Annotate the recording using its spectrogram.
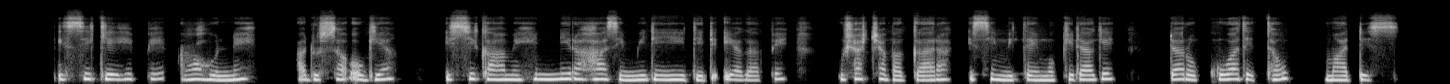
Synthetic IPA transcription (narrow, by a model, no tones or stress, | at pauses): ʔʔɪsːɪke̞ːɦɪpːɛaːɦɔnːɛ | ʔɐd̪ʊsːɐʔɔɡɪjɐ | ʔɪsːɪkaːmɛhɪnːɪɾɐhaːsɪmɪd̪ɪjiːd̪ɪd̪ɛʔɪjɐɡaːpːɛ | ʊʃɐt͡ʃːɐbɐɡːaːɾɐɪsːɪmɪt̪ːɐjmɔkːɪd̪aːɡeː | d̪̥ɐɾɔkʊwɐt̪ɛt̪ʰːɐw | maːd̪ːeːs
